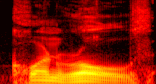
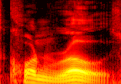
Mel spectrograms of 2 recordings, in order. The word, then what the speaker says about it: cornrows: But I want to ask a question because Bill pronounced it corn rolls, and I hear people sometimes say corn rolls. It's corn rows, right? That's what I said. It's a row.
